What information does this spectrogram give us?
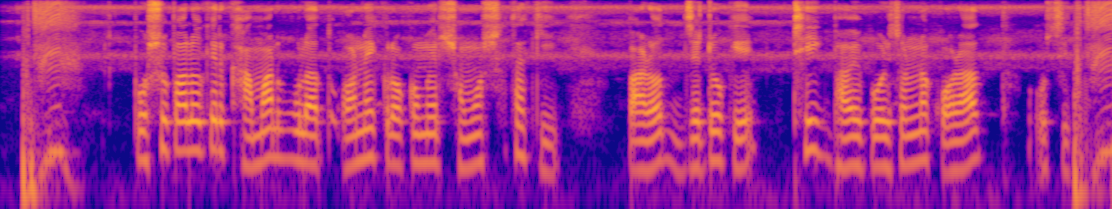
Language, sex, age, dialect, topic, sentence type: Bengali, male, 25-30, Rajbangshi, agriculture, statement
